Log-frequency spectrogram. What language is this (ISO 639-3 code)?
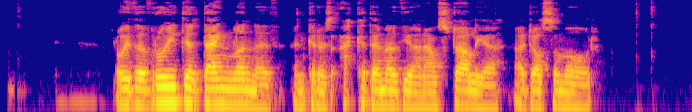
cym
